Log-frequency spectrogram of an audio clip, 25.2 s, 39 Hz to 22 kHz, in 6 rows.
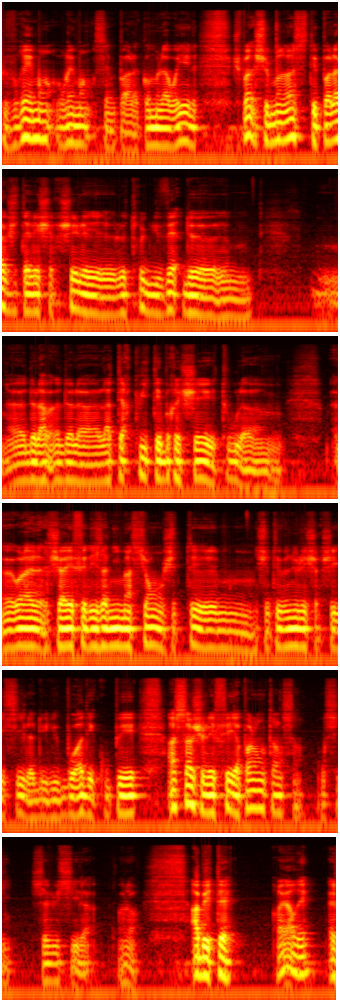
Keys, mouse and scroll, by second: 0.5-1.5 scroll up 2, 12.0-12.9 scroll down 3, 16.8-17.8 scroll up 1, 19.7-20.8 scroll up 1, 23.3-24.4 scroll up 1.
